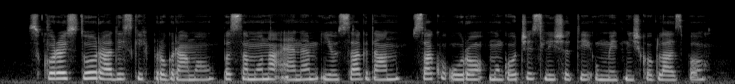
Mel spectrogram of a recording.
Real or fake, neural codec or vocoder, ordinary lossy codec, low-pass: real; none; none; 10.8 kHz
